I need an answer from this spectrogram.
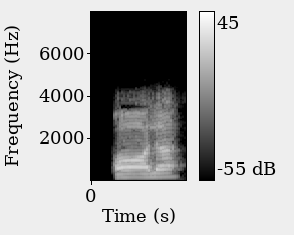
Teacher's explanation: قاف کو موٹا پڑھیں گے, حروف مستعلیہ میں سے ہے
